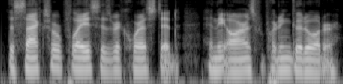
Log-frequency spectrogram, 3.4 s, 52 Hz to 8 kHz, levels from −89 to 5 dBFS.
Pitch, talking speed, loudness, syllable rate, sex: 120 Hz, 245 wpm, -21 LUFS, 7.0 syllables/s, male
